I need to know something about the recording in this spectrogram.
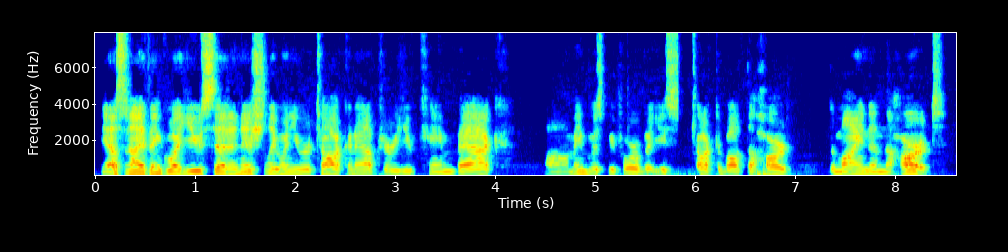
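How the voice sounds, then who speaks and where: A man's voice: medium pitch, fairly even intonation, moderate pace, fairly bright tone, poor audio. An American man in his sixties from South Dakota, talking casually and reflectively as a podcast guest, often searching for his words. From South Dakota, United States.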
